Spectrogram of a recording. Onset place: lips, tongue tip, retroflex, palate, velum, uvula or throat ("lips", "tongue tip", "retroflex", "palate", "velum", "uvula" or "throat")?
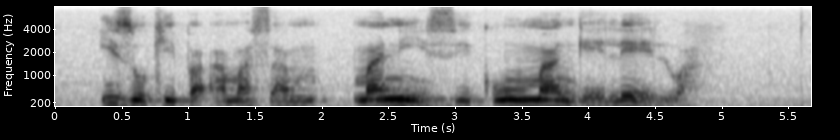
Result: tongue tip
